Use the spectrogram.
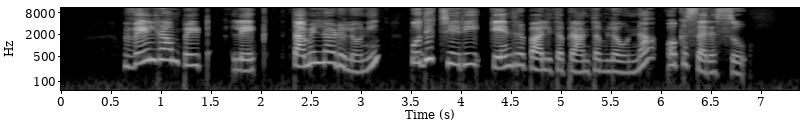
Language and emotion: Telugu, neutral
